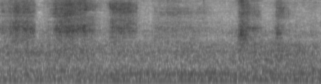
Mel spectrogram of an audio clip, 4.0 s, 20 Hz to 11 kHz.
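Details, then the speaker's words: Nissan GTR at highway speed, about 85 mph, turbo audible on acceleration: constant loud rushing hiss over road drone with pulsing gusts; wind noise leaking past the window corner, worsening with speed. "but listen this is that amount of wind noise"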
